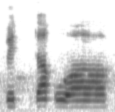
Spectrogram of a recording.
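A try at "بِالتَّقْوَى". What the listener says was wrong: Bittaqwa. Okay, nice.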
